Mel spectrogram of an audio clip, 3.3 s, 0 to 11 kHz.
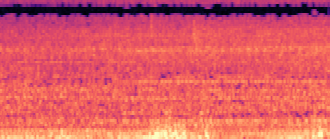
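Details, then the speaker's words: Buick Park Avenue Series 2 with 3800 V6, cold start after slow cranking: low, uneven, lumpy rumble at cold idle, running rough until warmed up. "whoa that's a very rough start the 3800 make that noise before we're gonna have to run and warm up oh boy that's not one happy sounding 3800 D6"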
